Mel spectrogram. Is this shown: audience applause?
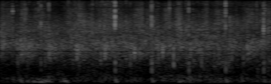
yes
